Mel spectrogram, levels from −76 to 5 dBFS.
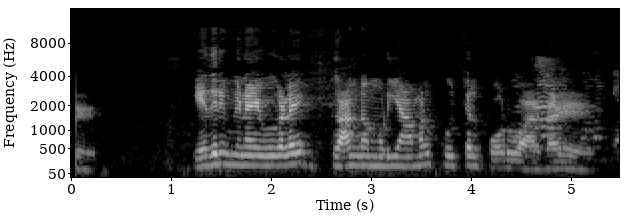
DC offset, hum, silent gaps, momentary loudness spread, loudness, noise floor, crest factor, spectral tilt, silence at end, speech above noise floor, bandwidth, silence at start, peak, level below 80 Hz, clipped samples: under 0.1%; none; none; 14 LU; -23 LUFS; -68 dBFS; 22 dB; -4 dB/octave; 0 s; 44 dB; 11.5 kHz; 0.05 s; -4 dBFS; -68 dBFS; under 0.1%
